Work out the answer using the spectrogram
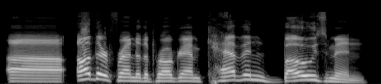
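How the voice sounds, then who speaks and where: A man chats casually as a comedy podcast co-host. His voice sits a little high and sounds smooth, with a very dry, close recording. He rambles wryly as he talks. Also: animated, takes it slowly, fairly bright tone, no echo.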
